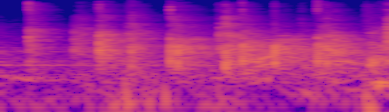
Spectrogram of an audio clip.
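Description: Scattered clapping from an audience, a few irregular claps of uneven loudness rather than full applause, with faint murmur beneath.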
